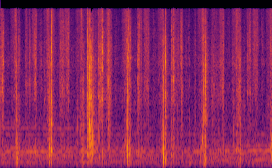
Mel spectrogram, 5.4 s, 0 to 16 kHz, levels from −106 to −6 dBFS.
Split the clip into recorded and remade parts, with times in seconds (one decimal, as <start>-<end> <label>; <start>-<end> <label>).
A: 0.0-5.4 recorded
